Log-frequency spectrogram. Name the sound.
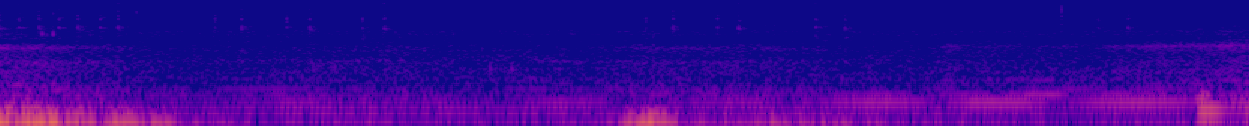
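computer mouse clicking in Visio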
